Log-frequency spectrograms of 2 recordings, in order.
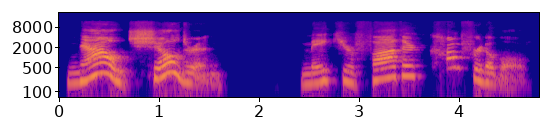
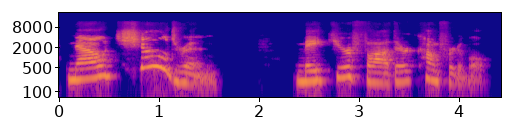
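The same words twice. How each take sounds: First: Now, children is said commandingly, giving direction. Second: Children is said lovingly, with a pause after.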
